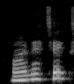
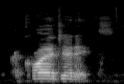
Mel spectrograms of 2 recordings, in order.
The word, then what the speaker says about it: cryogenics: I can't remember how you pronounce it. Cryonetics? How do you say it? Were you frozen? Cryogenics.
